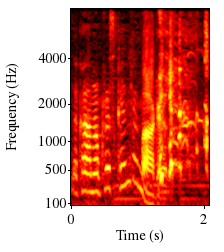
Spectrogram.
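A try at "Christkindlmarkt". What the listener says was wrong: The proper pronunciation is Chris Kindle Markt. Oh, yes, so there's no market, it's Markt.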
